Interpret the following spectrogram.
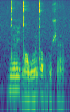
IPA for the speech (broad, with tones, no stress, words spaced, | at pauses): dĩ˦ɾi˦˨dɔ̃˨wũ˨˦ do˧bu˨ʃɛ̃˨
